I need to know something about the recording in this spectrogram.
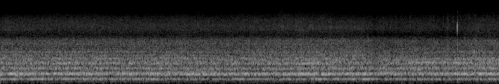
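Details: Honey bees feeding on a homemade pollen substitute, giving a steady, dense droning hum with a low fundamental and stacked harmonics, unbroken for the whole stretch, with no other sounds.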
